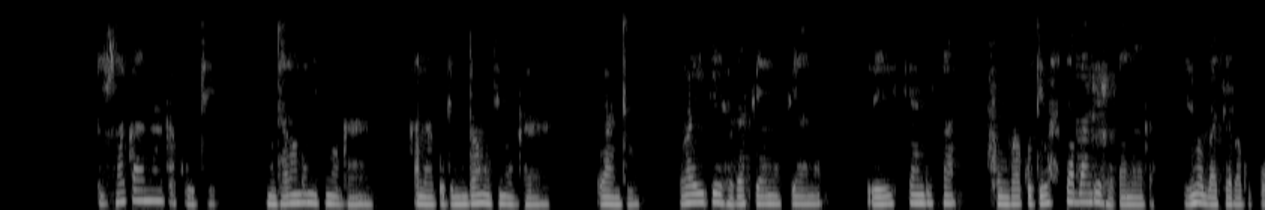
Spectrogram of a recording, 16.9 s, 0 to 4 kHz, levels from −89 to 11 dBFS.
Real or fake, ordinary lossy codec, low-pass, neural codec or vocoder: real; AAC, 16 kbps; 3.6 kHz; none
